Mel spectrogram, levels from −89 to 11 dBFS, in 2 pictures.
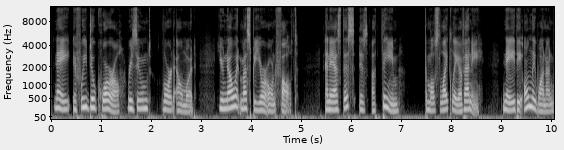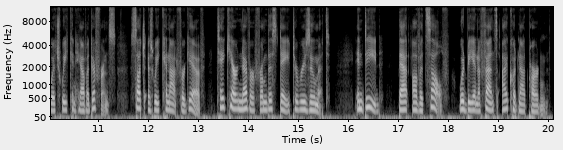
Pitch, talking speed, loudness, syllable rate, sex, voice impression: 200 Hz, 190 wpm, -19 LUFS, 5.2 syllables/s, female, feminine, adult-like, tensed, powerful, clear, fluent, intellectual, calm, elegant, lively, strict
